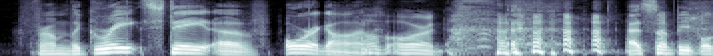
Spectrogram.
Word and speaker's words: Oregon: And I go, it's pronounced Oregon. He goes, "Not around here. It's not." Well, I thought I was correcting him, and he's "No, you're wrong. Yeah. It's Oregon." Yeah. It does make more sense of how it's spelled.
